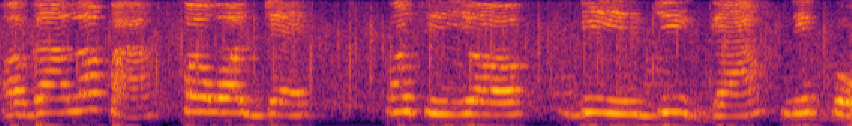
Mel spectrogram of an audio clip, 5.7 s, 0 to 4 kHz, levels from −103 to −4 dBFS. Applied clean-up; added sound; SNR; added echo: none; Applause / Crowd; 18 dB; reverberation time 0.2 s.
